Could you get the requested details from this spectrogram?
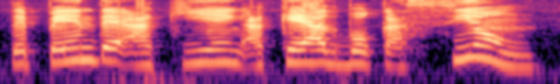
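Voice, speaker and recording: Woman, fairly high voice, earnest religious teacher who restarts and repeats phrases. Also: takes it slowly, fairly bright tone, no room sound.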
